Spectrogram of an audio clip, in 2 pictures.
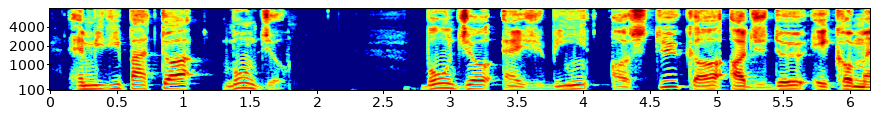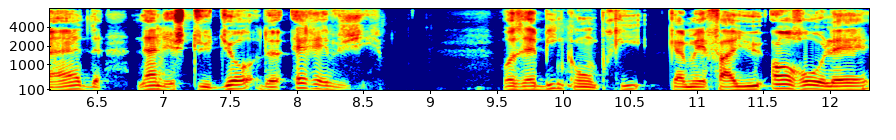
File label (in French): patois; RFJ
